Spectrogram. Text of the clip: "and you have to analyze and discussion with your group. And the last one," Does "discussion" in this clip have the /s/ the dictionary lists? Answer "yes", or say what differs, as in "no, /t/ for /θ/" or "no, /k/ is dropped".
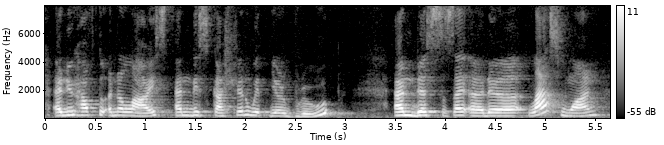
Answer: yes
